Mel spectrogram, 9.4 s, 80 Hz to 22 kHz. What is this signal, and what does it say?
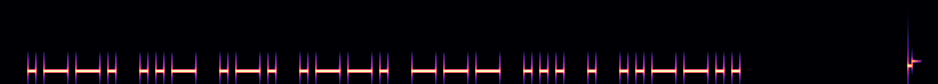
Morse code, heard as a keyed tone, about 15 wpm, 700 Hz. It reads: PURPOSE?
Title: Sentences from Top 1500 Words 15wpm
